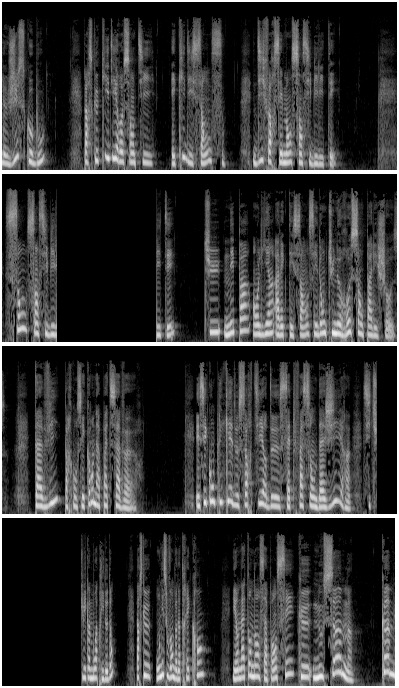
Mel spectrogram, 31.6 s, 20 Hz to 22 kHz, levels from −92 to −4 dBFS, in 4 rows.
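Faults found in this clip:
Playback stall: speech cuts dead mid-flow, 9.00–11.00 s and 23.29–25.29 s (after "cette façon d'agir si"), 2 s each. Likely output buffer underrun or blocked player thread. Full silence with no fade, unlike a gain dip.

Time-compressed catch-up: hurried speech after each stall, 11.00–14.00 s at 1.15x (into "et donc tu ne") and 25.29–27.29 s at 2x (into "écran et on a"). Player splicing out backlog. Pitch stays put, unlike a rate mismatch.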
